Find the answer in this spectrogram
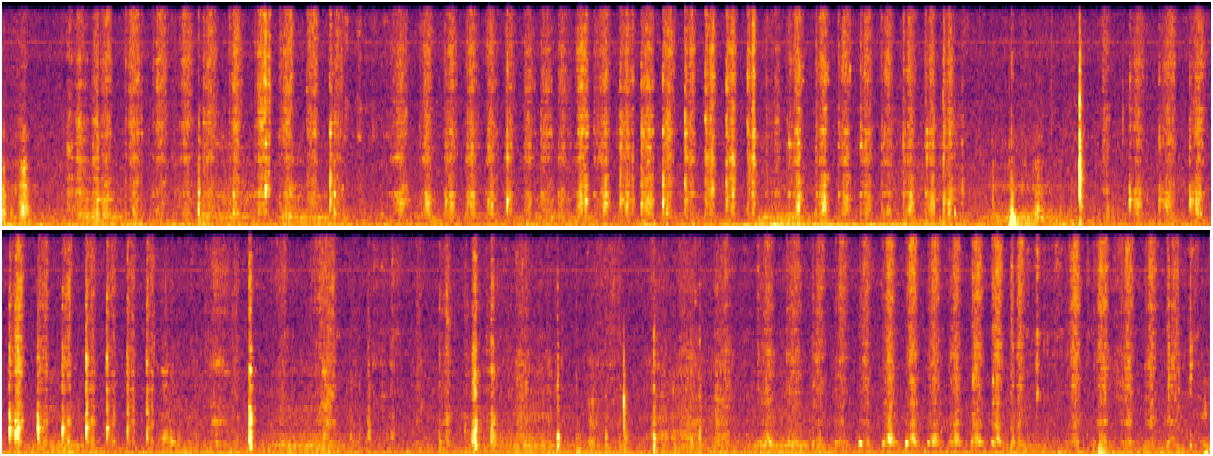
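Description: Near silence, with the faint rub of a paintbrush stroking paint onto a small wooden box in quick repeated strokes and a few light taps.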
